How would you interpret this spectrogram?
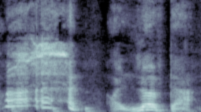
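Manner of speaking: high slow gleeful laugh into words; giddy cackling delight; laughing relish. Real, not acted. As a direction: savour it with a laugh.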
